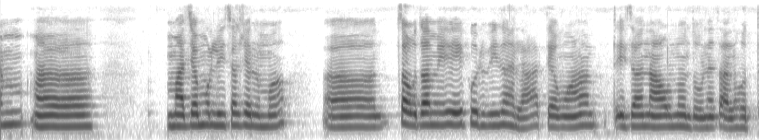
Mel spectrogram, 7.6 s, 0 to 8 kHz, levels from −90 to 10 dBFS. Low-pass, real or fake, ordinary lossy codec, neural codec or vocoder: 7.2 kHz; fake; none; codec, 16 kHz in and 24 kHz out, 2.2 kbps, FireRedTTS-2 codec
